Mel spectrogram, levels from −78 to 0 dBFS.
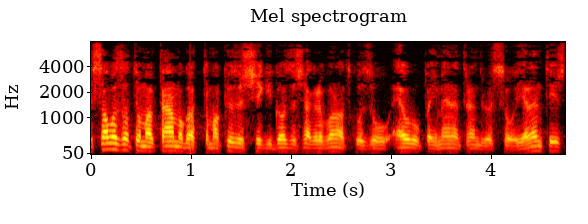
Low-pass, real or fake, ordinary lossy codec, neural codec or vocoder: none; real; none; none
